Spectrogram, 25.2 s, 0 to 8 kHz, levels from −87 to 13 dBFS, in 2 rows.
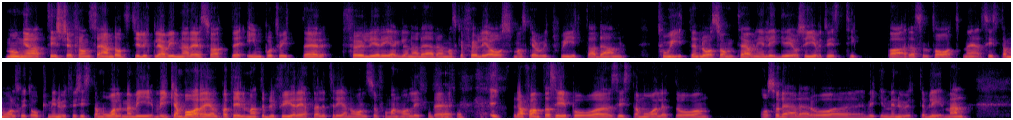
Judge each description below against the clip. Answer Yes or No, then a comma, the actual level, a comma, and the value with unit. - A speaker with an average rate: Yes, average, 185 wpm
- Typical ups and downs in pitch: Yes, average, 3.2 semitones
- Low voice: Yes, low, 105 Hz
